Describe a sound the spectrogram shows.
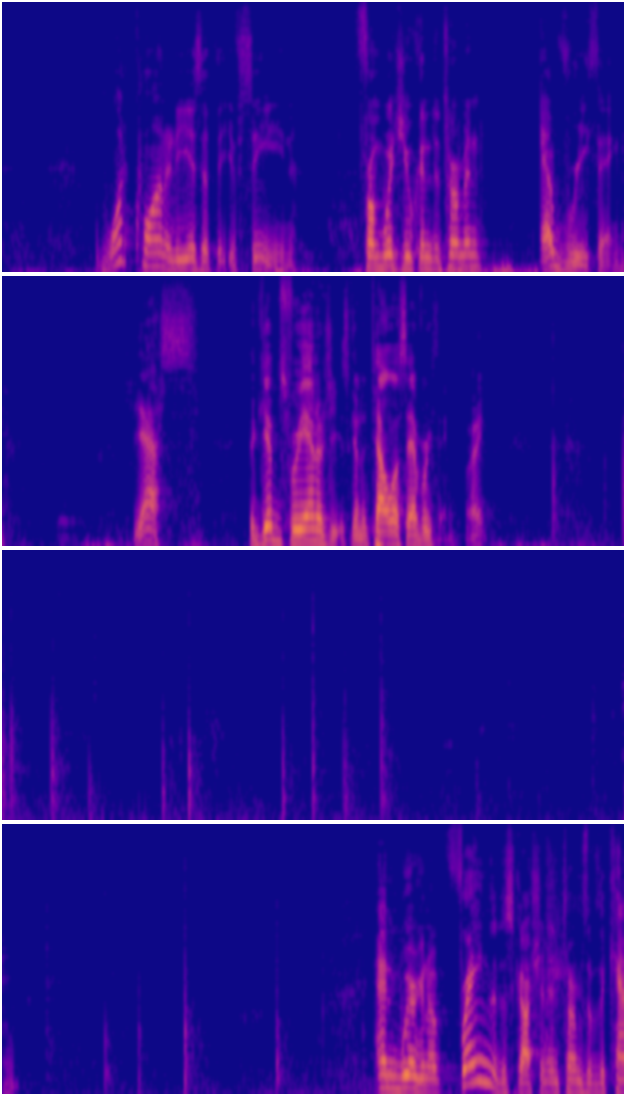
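A man lectures calmly.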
